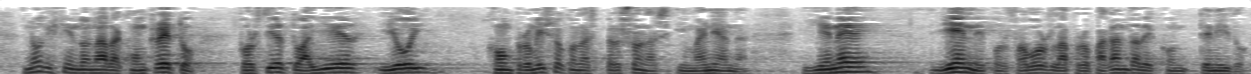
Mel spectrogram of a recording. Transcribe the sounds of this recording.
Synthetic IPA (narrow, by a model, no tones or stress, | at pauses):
no̞ðiθje̞nd̪o̞naðako̞ŋkɾe̞t̪o̞po̞ɾθje̞ɾt̪oaʝe̞ɾio̞j | ko̞mpɾo̞miso̞ko̞nlaspe̞ɾso̞nasimãɲãna | eeʎe̞nepo̞ɾfaβ̞o̞ɾlapɾopaɣand̪aðe̞ko̞nt̪e̞niðo̞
